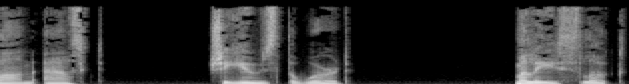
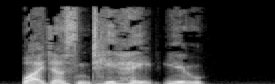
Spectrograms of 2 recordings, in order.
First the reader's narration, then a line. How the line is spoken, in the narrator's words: Melisse said harshly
